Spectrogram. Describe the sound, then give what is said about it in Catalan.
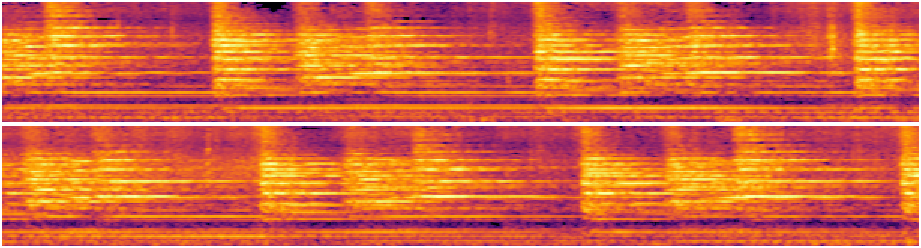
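Church bells peal continuously, with overlapping strikes ringing out every second or so and rich, lingering overtones; loud, with no voices present. The bells are a sound effect, not real bells. “Com és que sonen campanes?”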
